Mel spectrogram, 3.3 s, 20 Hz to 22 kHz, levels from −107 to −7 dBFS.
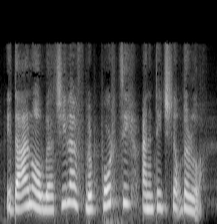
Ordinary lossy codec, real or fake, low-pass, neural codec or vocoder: MP3, 64 kbps; fake; 10.8 kHz; codec, 16 kHz in and 24 kHz out, 0.4 kbps, LongCat-Audio-Codec, four codebook decoder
